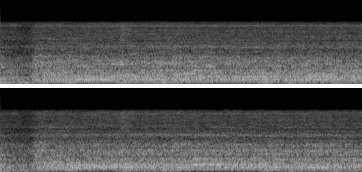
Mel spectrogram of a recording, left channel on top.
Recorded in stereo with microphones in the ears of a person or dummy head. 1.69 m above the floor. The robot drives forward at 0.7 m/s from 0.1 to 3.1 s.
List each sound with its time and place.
0.0 s an engine running: 45° left (ahead or behind), 3.5 m; by 3.6 s 30° left (ahead or behind), 5 m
